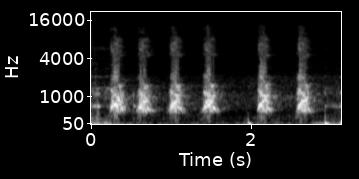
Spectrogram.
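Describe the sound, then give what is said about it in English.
A dog, recorded with a directional microphone pointed at it, barks repeatedly in a steady rhythm, six sharp barks over a few seconds, loud, with no one talking. “Just to show you a directional microphone, I'm just going to point out this dog.”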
